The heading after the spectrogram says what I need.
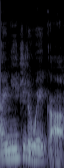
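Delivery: normal talking voice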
